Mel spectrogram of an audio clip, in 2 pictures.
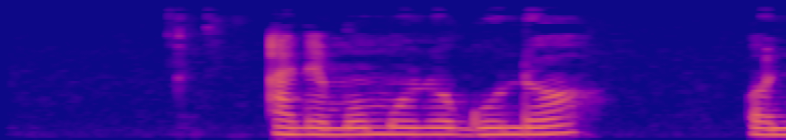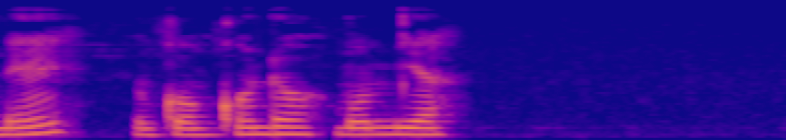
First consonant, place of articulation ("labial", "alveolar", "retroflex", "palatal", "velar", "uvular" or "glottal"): alveolar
